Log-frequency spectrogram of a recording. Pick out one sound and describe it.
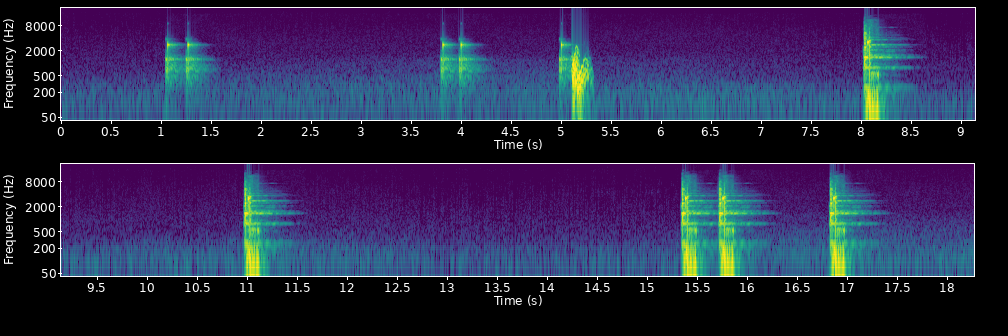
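Short menu clicks and chimes sound as options are selected.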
